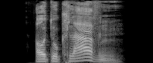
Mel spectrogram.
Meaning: plural of Autoklav
- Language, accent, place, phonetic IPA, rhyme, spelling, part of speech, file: German, Germany, Berlin, [aʊ̯toˈklaːvn̩], -aːvn̩, Autoklaven, noun, De-Autoklaven.ogg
